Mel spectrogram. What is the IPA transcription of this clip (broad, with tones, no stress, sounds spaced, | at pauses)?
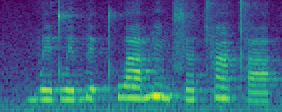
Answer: b w e˧ t̪ w e˧ b e˦ ʔ t̪ʰ w a˦ m ĩ˥˧ ŋ s ə˧ t̪ʰ ã˦ t̪ʰ a˧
